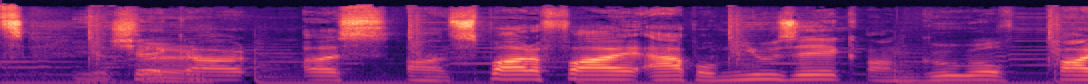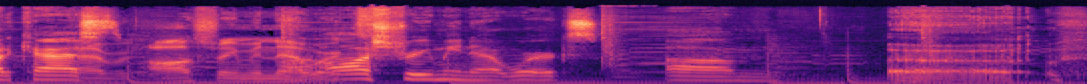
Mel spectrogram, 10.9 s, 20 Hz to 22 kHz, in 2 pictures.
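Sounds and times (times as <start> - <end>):
speech: 0.4 - 10.8
long rumbling belch: 9.8 - 10.8
loud burping: 9.8 - 10.8.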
